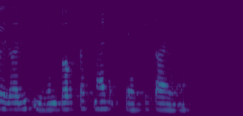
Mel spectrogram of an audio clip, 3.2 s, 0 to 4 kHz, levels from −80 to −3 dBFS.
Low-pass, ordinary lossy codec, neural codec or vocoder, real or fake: 3.6 kHz; MP3, 24 kbps; codec, 16 kHz, 2 kbps, X-Codec, HuBERT features, trained on balanced general audio; fake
